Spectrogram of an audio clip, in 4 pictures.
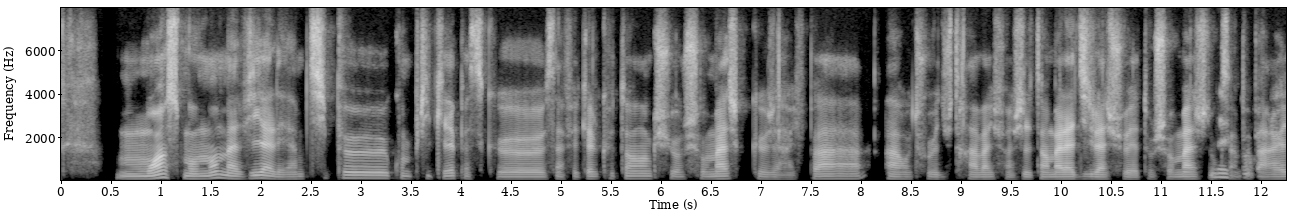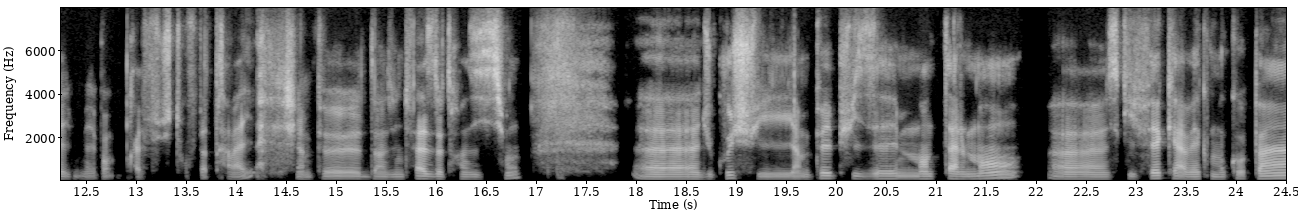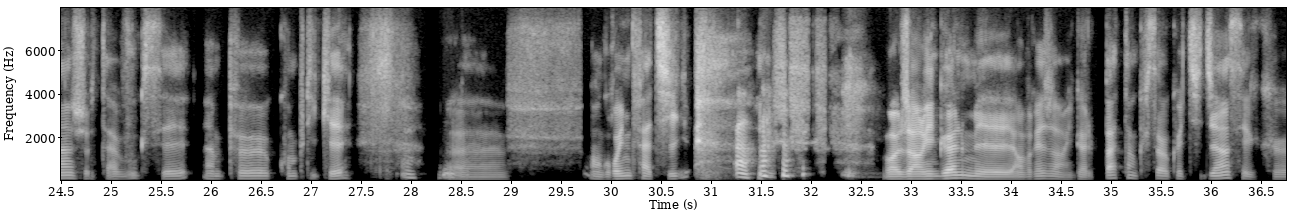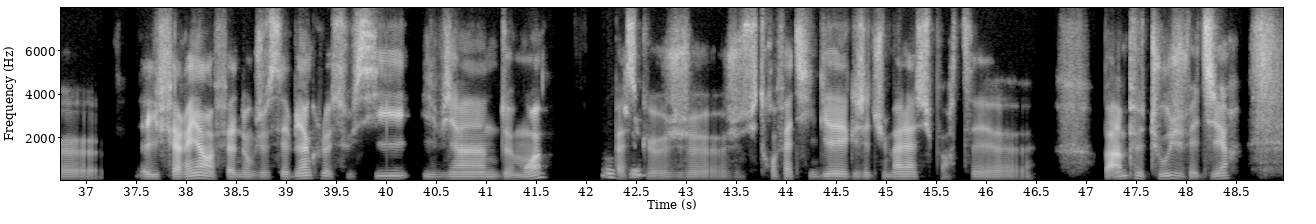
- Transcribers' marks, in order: chuckle; blowing; laugh; sniff; stressed: "moi"
- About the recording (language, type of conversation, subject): French, advice, Comment décririez-vous les tensions familiales liées à votre épuisement ?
